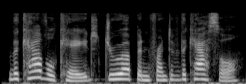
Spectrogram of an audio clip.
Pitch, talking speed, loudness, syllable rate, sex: 215 Hz, 220 wpm, -18 LUFS, 5.9 syllables/s, female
